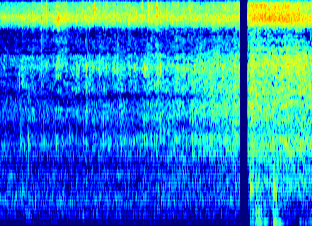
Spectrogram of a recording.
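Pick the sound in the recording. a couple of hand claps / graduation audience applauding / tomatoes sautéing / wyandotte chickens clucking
tomatoes sautéing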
